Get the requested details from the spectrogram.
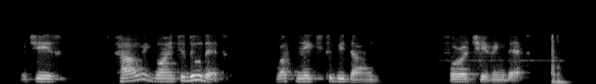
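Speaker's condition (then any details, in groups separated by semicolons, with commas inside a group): No condition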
